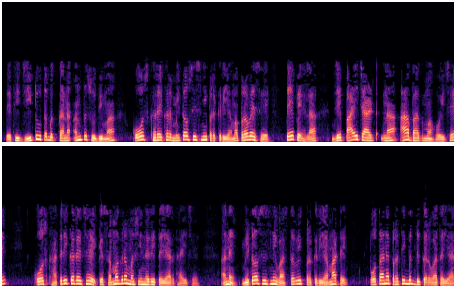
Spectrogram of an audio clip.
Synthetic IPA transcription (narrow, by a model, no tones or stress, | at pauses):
t̪et̪ʰid͡ʒiʈut̪əbəkːanaʔənt̪sud̪ʱimã | koskʰəɾekʰəɾmiʈosisnipɾəkɾijamãpɾəʋeʃe | t̪epəɦɛla | d͡ʒepait͡ʃaɾʈnaabʱaɡmãɦojt͡ʃʰe | koskʰat̪ɾikəɾet͡ʃʰekesəməɡɾəməʃinəɾit̪əjːaɾt̪ʰajt͡ʃʰḛ | ə̰nemiʈosisniʋast̪əʋɪk̚pɾəkɾijamaʈḛ | pot̪anepɾət̪ibəd̪ʱːkəɾʋat̪əja̰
